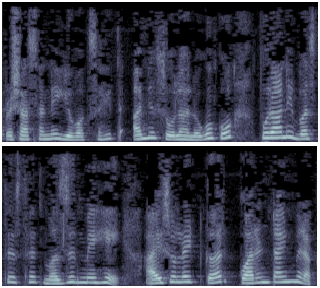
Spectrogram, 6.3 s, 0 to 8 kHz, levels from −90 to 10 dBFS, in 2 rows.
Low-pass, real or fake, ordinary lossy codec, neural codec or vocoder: none; real; none; none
